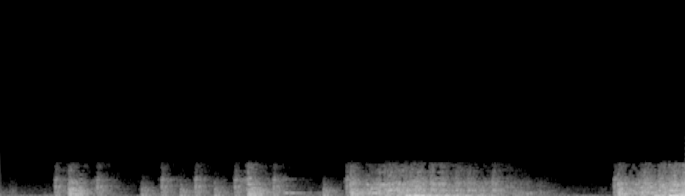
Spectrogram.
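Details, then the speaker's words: Husqvarna riding tractor after sitting all winter, heads previously off: cranking bursts, then a loud, raw, unmuffled low-pitched blatting from a broken, leaking exhaust the owner leaves unfixed. "so alrighty [Music] so and yes the exhaust is broke i do not care to fix it the quiets up over time"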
